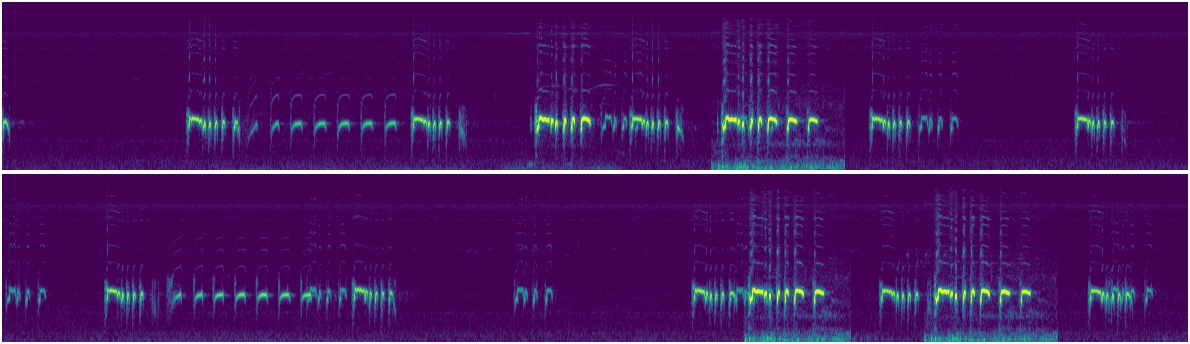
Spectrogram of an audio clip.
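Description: Zebra dove (perkutut) cooing: a dozen or so short phrases of quick, staccato, repeated notes, each phrase broken off by a short silent gap. A low rumble sits under a few of the phrases.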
